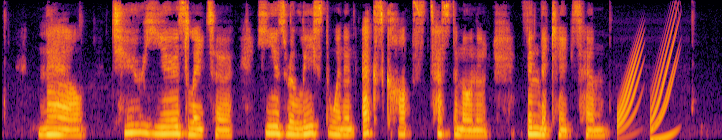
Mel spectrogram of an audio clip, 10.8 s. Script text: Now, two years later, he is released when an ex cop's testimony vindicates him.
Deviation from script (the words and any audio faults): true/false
true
